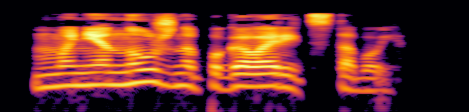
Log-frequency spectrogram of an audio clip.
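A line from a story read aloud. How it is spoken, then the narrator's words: Through gritted teeth. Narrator (Russian): говорит сквозь зубы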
